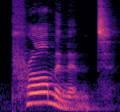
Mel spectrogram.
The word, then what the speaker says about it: prominent: past word number eight prominent prominent prominent the stress is on the first syllable means well known or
